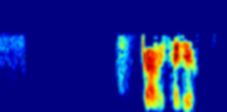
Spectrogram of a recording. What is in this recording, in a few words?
Scottsdale Police, Simulcast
